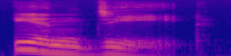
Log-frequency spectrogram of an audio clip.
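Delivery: usual speaking voice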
